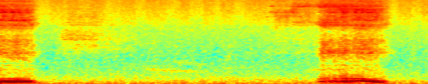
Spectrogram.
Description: My dad fast asleep and snoring up a storm...note the tail end of a canine alarm session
